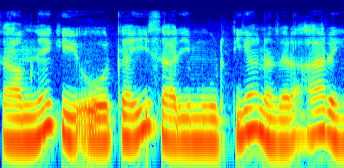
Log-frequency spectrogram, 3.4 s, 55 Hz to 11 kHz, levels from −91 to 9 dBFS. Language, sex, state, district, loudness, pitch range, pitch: Hindi, male, Jharkhand, Ranchi, -14 LUFS, 130-160 Hz, 140 Hz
